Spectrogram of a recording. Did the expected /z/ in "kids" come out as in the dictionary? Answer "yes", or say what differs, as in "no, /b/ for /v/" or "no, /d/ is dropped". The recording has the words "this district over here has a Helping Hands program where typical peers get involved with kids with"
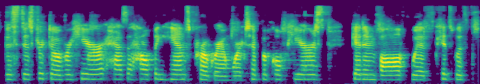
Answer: yes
